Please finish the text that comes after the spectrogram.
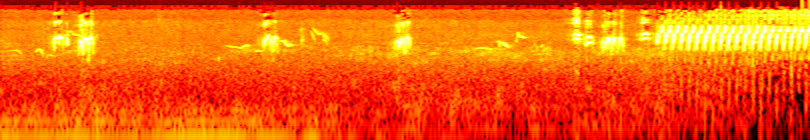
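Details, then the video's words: Scattered short chirps from an Atlantic canary, the species of the Azores, Madeira and Canary Islands, several seconds apart, ending in a dense high buzzy trill; used to teach young birds and stimulate males to sing. "صوت طائر الكناري لتعليم الفراخ | تحفيز الذكور على التغريد"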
